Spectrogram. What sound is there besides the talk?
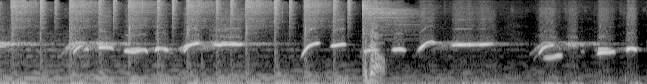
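people whistling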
